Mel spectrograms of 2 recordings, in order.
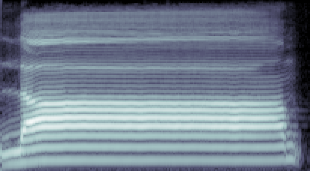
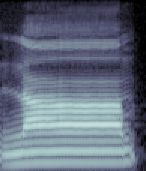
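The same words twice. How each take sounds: First: The voice stays out of the nose. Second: The voice goes through the nose. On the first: The speaker calls it right. "बल्कि लाम, लाम, इस तरीके से हमें अदा करना है" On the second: The speaker calls it wrong. "वो नाक में नहीं जानी चाहिए"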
